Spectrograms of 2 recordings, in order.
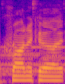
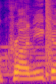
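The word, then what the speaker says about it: Kronika: to go down uh I keep calling her chronica Ed boom pronounces it chronik uh so chronik is basically you know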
